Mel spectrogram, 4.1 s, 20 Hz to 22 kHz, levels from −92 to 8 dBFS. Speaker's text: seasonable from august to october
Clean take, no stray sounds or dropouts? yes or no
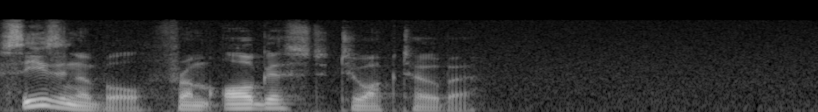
yes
